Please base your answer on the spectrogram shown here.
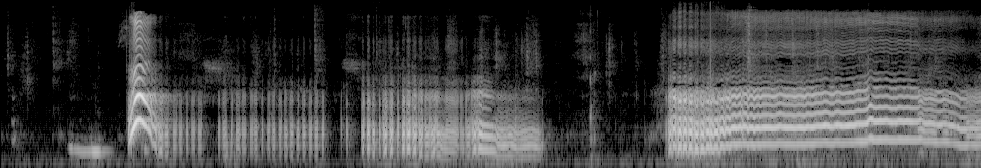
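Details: Feisty PatterJack fell terrier puppy snarling. A sharp yelp is followed by stretches of rapid, pulsing growl with a wavering, whiny edge, a short silence, then a long sustained whining snarl that rises slightly and holds for over two seconds.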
